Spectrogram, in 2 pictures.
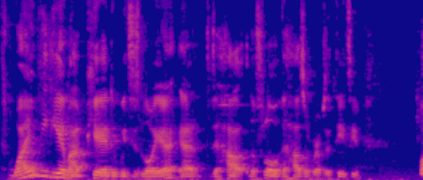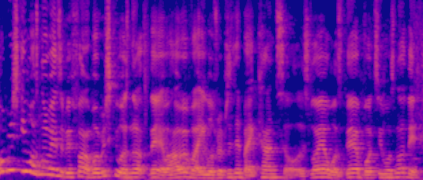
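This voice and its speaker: A man's voice: mid-range voice, echoey room, slight background noise. A Nigerian man hosting a legal commentary channel, talking casually and animatedly, often saying "come on".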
